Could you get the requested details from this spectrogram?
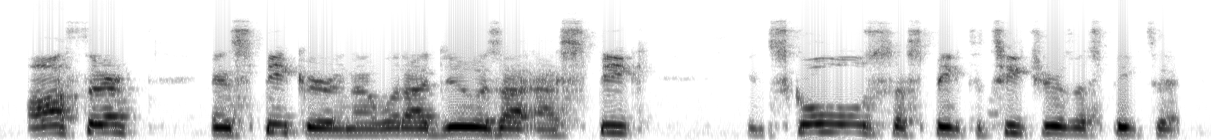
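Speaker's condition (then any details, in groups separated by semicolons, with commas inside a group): No condition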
